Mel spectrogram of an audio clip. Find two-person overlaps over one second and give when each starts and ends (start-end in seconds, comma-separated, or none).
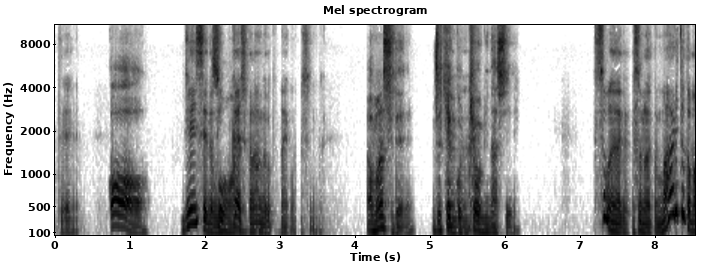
none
